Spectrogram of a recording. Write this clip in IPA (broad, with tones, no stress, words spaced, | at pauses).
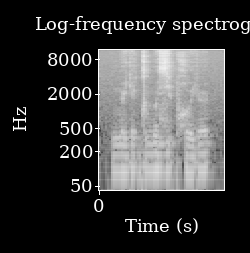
nø˨je˨ɡu˨n u˨zʲø˨b χʷi˨jø˦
